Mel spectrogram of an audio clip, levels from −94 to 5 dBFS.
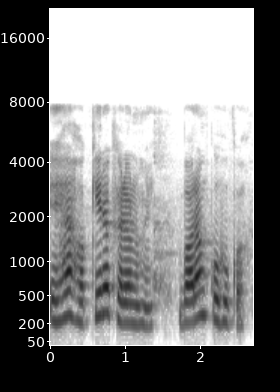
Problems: background sounds at intervals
